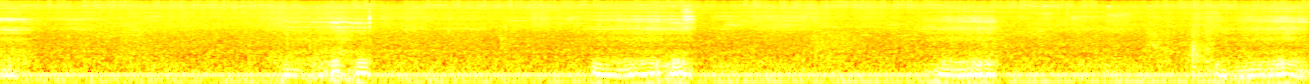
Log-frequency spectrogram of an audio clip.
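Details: Mini goldendoodle snoring in the owner's bed: low, soft snores about every three seconds over a steady low hum.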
